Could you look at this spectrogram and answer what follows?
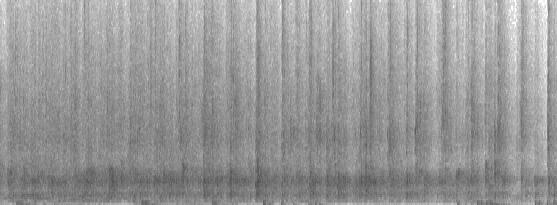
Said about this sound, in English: Also a big welcome to our Foyle Young Poets as well. Can give them a round of applause.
